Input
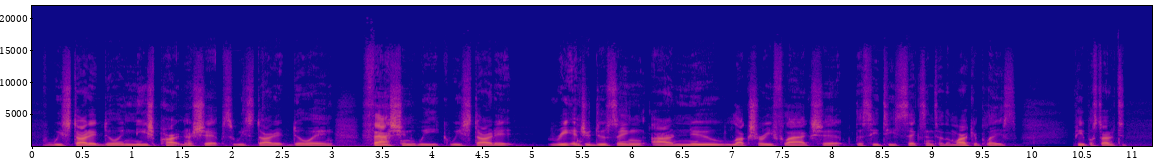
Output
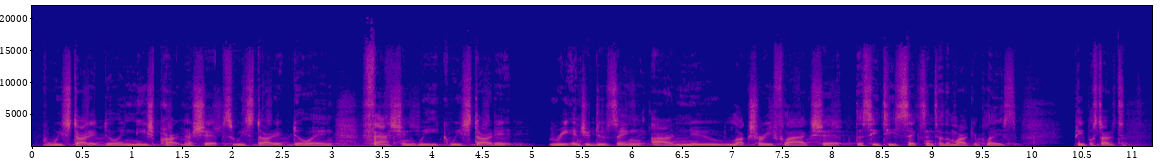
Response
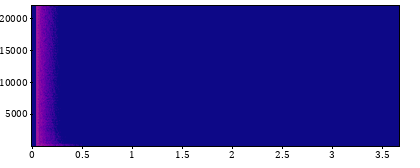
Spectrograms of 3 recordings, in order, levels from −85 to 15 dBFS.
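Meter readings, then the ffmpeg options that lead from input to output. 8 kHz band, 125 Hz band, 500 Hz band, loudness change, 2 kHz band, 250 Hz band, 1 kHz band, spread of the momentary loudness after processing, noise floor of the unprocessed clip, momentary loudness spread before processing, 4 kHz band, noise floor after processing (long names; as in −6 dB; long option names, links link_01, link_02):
+3.0 dB, −3.0 dB, −4.5 dB, −3.0 dB, −5.0 dB, −2.5 dB, −6.5 dB, 7 LU, −64 dBFS, 11 LU, −0.5 dB, −61 dBFS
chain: -af "agate=range=-33dB:threshold=-55dB:ratio=3:detection=peak,equalizer=frequency=350:width=0.3:gain=5.5,acompressor=threshold=-32dB:ratio=12,aecho=1:1:188:0.0944,adynamicequalizer=threshold=0.00224:dfrequency=2500:dqfactor=0.7:tfrequency=2500:tqfactor=0.7:attack=5:release=100:ratio=0.375:range=3:mode=boostabove:tftype=highshelf,volume=2.5dB"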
